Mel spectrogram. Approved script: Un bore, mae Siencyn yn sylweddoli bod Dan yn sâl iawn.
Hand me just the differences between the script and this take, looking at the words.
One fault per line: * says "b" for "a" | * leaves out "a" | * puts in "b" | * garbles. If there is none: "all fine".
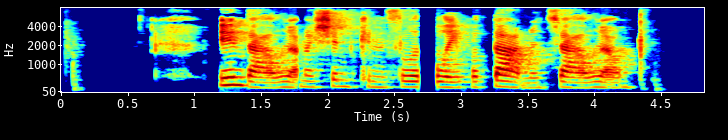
* says "sâl" for "bore"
